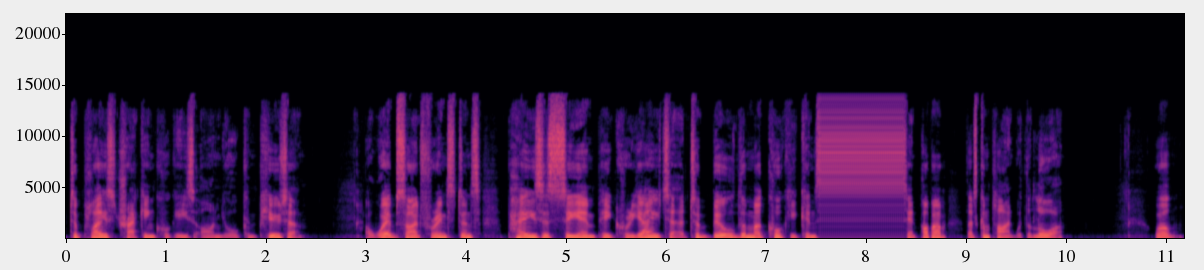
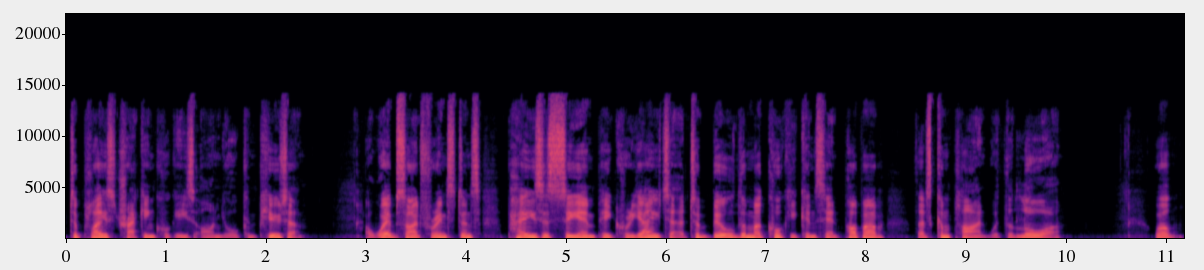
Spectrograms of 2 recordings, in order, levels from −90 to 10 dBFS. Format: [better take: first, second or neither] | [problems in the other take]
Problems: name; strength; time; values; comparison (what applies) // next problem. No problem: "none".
second | audio freezing; at 7.5 s for 1 s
